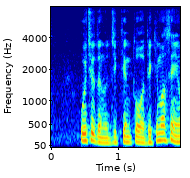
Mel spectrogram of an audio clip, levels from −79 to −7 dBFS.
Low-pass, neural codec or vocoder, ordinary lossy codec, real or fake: none; none; none; real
